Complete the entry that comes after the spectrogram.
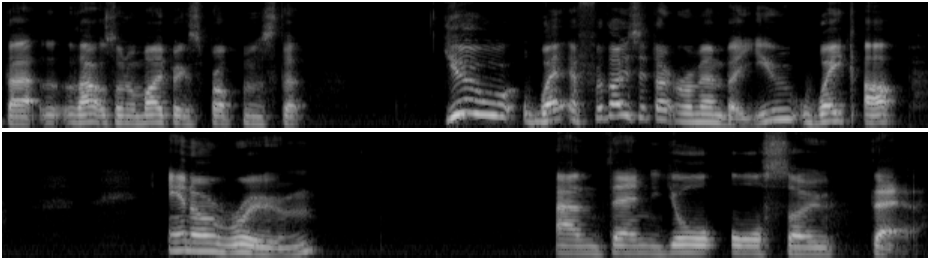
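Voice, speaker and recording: A man with a fairly high voice co-hosts a casual review podcast. He speaks with enthusiasm and strong emphasis, and likes to joke as he makes his points. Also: lively intonation, takes it slowly, pauses often. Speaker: podcast co-host.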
